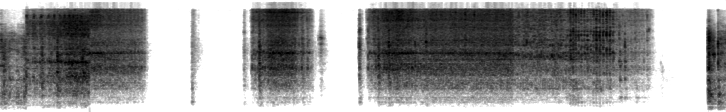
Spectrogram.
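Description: Sewing machine stitching the seat seam of a pair of trousers, running in several bursts of steady whirring separated by short silent pauses, close and fairly quiet, with no voices.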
